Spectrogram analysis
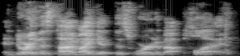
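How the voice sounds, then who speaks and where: A man in his sixties speaks to his viewers in a reflective, introspective way, unhurried and personal. His voice sits a little low, and he lets many phrases fade off softly. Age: 60s. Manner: introspective storytelling, soft trailing endings. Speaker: drummer and channel host. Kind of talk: reflective personal talk to camera.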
